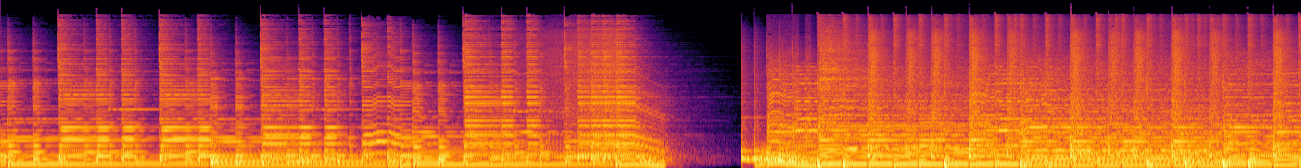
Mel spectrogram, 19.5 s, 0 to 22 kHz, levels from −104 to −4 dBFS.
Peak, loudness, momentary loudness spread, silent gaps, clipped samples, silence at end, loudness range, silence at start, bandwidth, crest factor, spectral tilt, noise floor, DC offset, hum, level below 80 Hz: 0 dBFS; -15 LUFS; 5 LU; none; under 0.1%; 0 s; 3 LU; 0 s; 16.5 kHz; 14 dB; -5.5 dB/octave; -62 dBFS; under 0.1%; none; -20 dBFS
